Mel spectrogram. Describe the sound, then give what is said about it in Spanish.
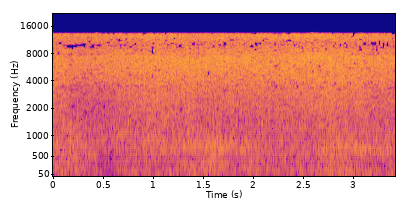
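Howling wind and driving rain from Hurricane Ian passing over Cuba roar steadily without a break, a dense, loud wash of noise with heavy low rumbling gusts buffeting the microphone and no voices. “Así sonaba el viento y la lluvia a su paso por Cuba, donde ha dejado al menos dos muertos y una veintena de desaparecidos, además de muchos destrozos.”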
